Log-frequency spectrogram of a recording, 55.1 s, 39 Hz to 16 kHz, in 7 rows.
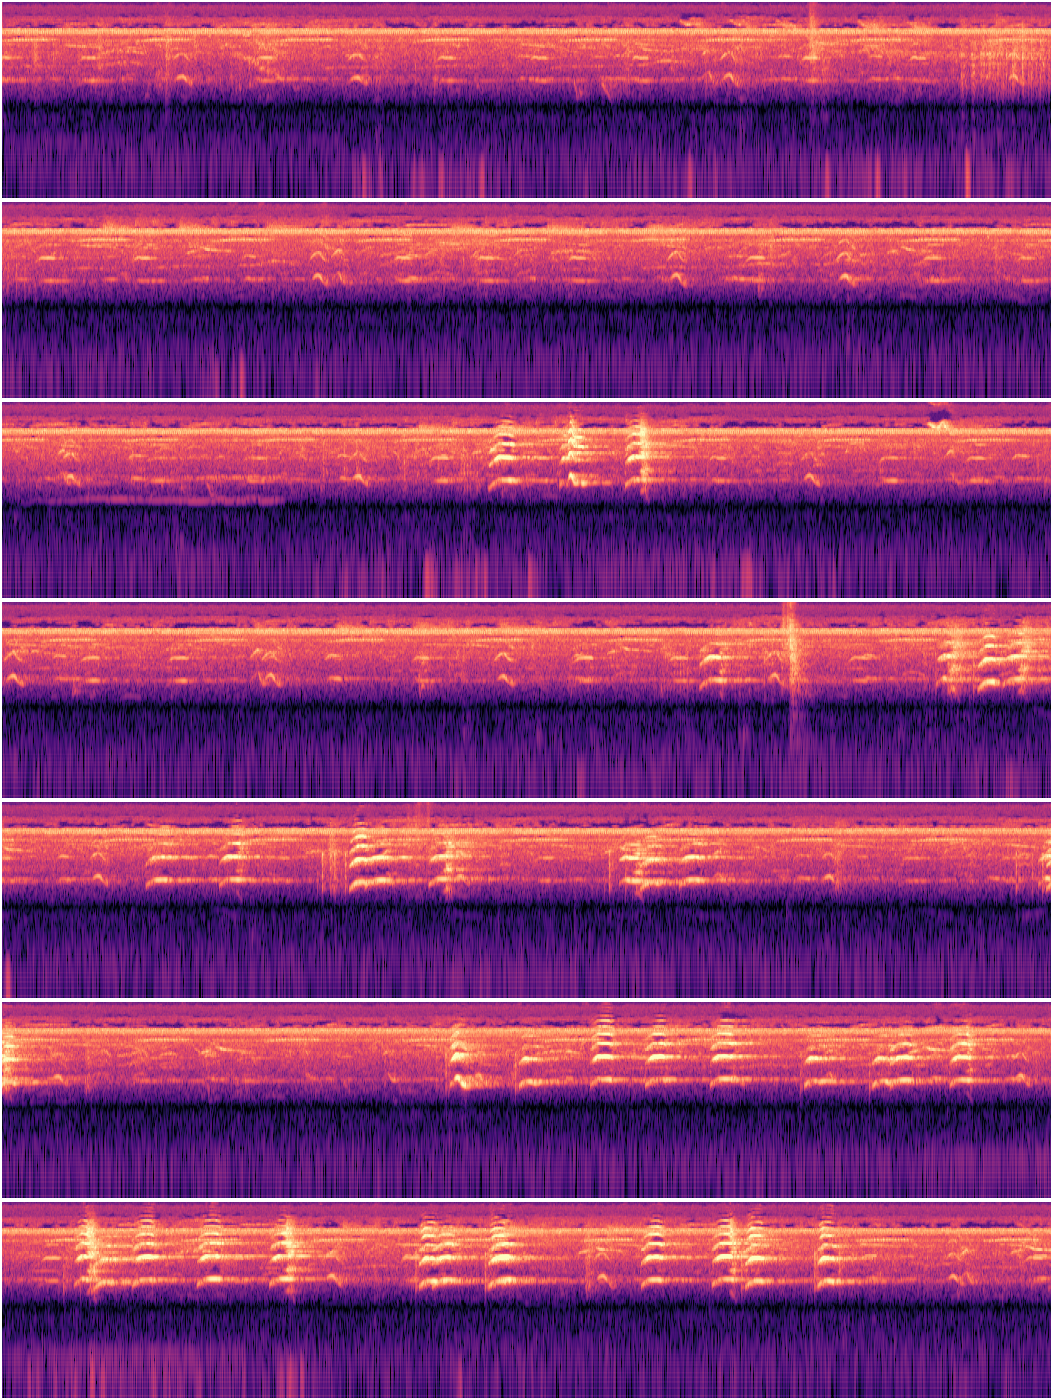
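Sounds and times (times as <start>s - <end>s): toucans calling: 27.9s - 32.0s, 42.6s - 55.0s.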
